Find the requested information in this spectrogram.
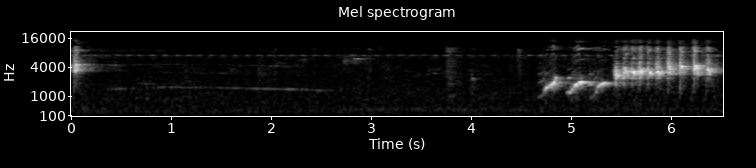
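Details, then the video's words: Kaso-kaso bird singing for training and luring: after a long quiet stretch with a faint thin whistle, a sudden loud run of rising slurred notes breaks into a fast buzzy chatter. "suara Burung Kaso-Kaso gacor|| masteran dan raja pikat burung lain"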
